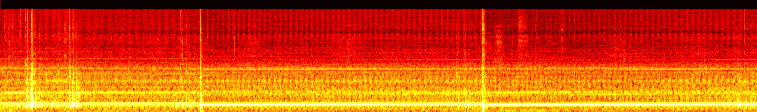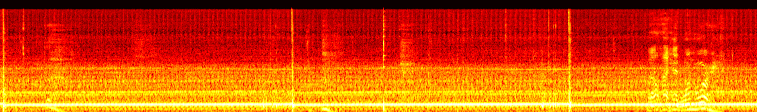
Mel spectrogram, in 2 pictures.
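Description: Small electric pitching machine humming steadily, with a sharp click about every five and a half seconds as it throws a plastic ball. At each throw the hum drops slightly in pitch, then slowly climbs back.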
